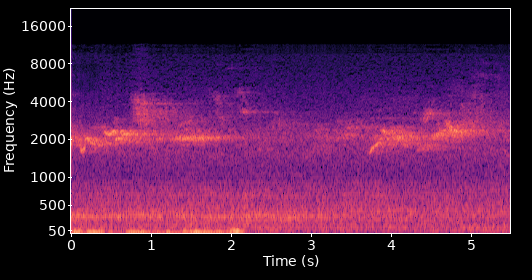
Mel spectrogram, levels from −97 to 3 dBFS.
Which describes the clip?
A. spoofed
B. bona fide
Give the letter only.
B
